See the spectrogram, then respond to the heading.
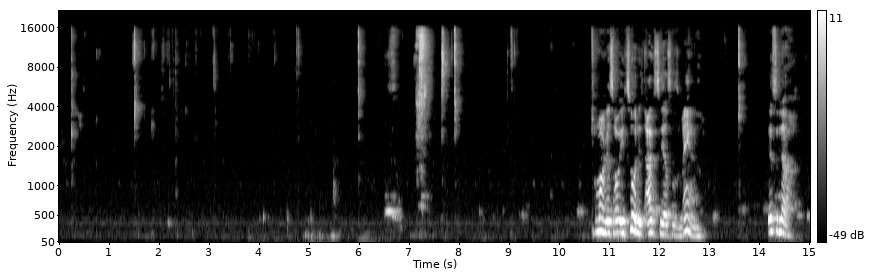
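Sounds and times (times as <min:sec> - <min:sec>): wet clicks and lip smacks: 0:01.4 - 0:03.6, 0:07.6 - 0:08.1.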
